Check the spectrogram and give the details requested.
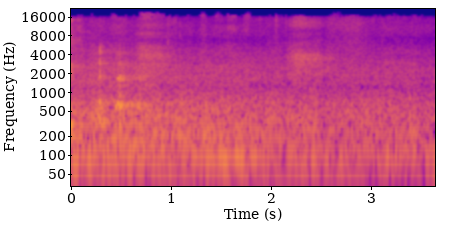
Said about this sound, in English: Yeah, that was the source, right? I mean, that was exhaust. That was coming in or out? That was going out.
